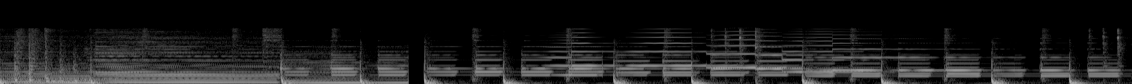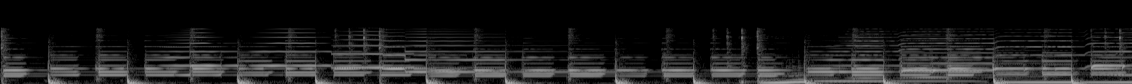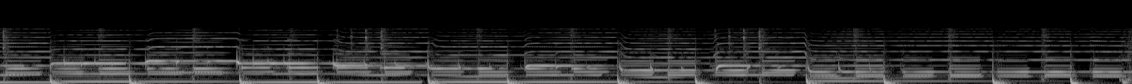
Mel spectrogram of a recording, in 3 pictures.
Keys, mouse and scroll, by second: 2.7 click, 12.0 click, 13.3 click, 13.4 click, 14.3 click, 15.8 click, 15.9 click, 17.0 click, 17.1 click, 17.7 click, 17.9 click, 18.6 click, 19.7 click, 22.8 click, 25.1 click, 25.2 click, 26.3 click, 26.3 click, 27.1 click, 28.9 click, 32.1 click.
